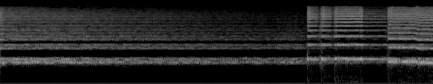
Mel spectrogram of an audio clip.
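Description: Electronic music intro: a bright, sustained synthesizer tone that slowly fades, struck again about three seconds in and once more near the end.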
